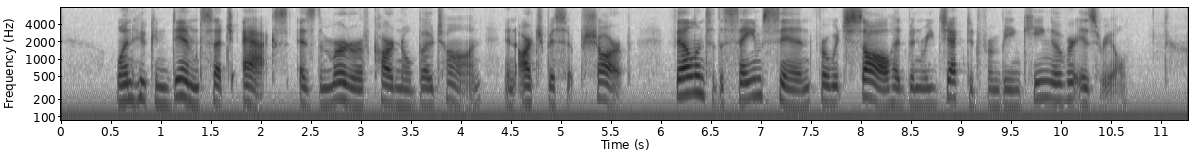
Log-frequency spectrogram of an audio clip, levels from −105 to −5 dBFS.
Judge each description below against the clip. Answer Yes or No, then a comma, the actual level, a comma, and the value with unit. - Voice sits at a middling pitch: Yes, medium, 165 Hz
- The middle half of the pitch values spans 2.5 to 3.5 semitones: No, average, 4.3 semitones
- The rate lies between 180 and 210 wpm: No, average, 160 wpm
